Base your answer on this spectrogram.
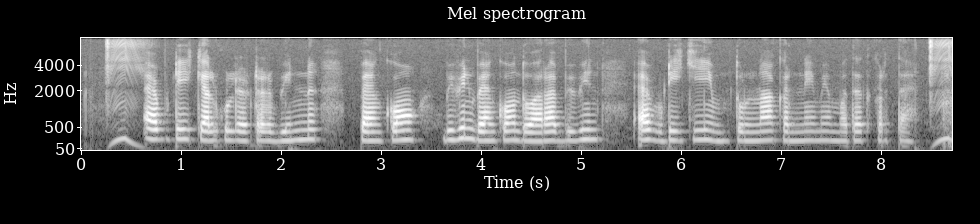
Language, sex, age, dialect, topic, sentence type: Hindi, female, 25-30, Garhwali, banking, statement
